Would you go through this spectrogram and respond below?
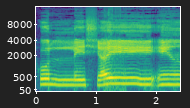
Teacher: یالین ہے، تھوڑا نرمی کے ساتھ کھینچ کر ادا کریں گے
